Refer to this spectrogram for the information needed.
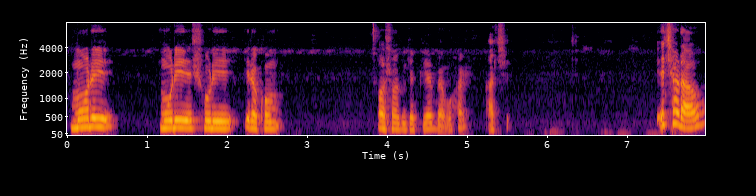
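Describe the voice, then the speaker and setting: A man teaching a grammar lesson, explaining slowly with examples and stressing key words. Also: high voice, warm tone. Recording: muffled lo-fi recording.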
